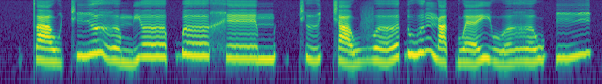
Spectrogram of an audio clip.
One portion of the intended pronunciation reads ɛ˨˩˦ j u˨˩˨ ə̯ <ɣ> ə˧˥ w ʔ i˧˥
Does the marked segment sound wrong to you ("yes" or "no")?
no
